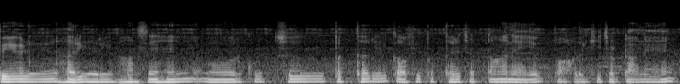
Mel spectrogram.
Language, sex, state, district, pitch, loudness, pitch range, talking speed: Hindi, male, Odisha, Khordha, 120 Hz, -18 LUFS, 115-130 Hz, 170 wpm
